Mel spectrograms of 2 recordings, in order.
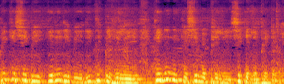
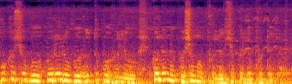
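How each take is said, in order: First: Every syllable uses the vowel i. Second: Every syllable uses the vowel u. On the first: The i vowel sign had just appeared. "রস্মিকার আবিষ্কার হইলো" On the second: The u vowel sign had just appeared. "রস্যুকার আবিষ্কার হইলো"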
